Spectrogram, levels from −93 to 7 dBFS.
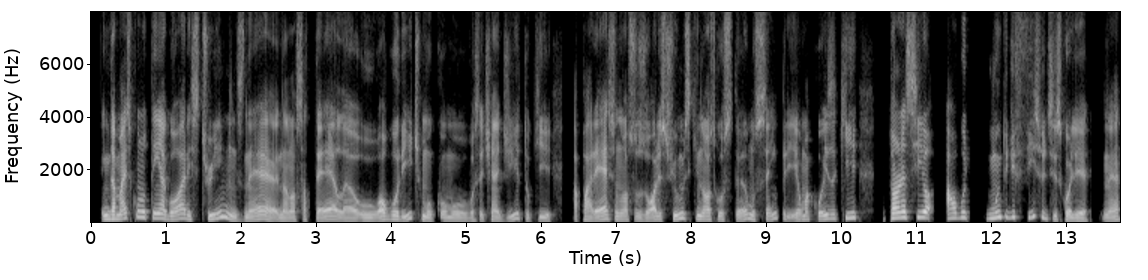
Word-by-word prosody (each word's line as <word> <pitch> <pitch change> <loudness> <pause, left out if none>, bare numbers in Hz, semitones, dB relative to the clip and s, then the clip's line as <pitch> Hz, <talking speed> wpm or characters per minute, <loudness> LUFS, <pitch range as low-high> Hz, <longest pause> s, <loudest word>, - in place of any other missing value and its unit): ainda 140 +1 +5
mais 155 +6 +3
quando 215 -2 +1
tem 180 -4 +2
agora 145 +1 +2
streamings, 135 - -1
né, 125 +7 +2
na 105 -1 0
nossa 110 +3 -2
tela, 105 -6 +1
o 105 +3 0
algoritmo, 130 - +1
como 100 -4 -3
você 95 +2 -6
tinha 110 +1 -1
dito, 145 - -6
que 105 -2 -4 0.3
aparece 125 +5 +1
no - - -1
nossos 115 -3 -4
olhos, 115 +4 +2
filmes 175 +5 0
que - - -9
nós 125 -1 +2
gostamos, 120 +4 -2
sempre 160 +9 -5
é 115 - +1
uma 135 +3 -2
coisa 140 +4 -1
que 185 +4 -3 0.4
torna-se 205 +3 +5 0.3
algo 185 +3 +1 0.2
muito 200 +7 0
difícil 215 +1 -4
de 160 - -8
se 130 - -3
escolher, 95 -8 +1
né? 110 +5 0
130 Hz, 165 wpm, -22 LUFS, 110-170 Hz, 0.4 s, ainda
